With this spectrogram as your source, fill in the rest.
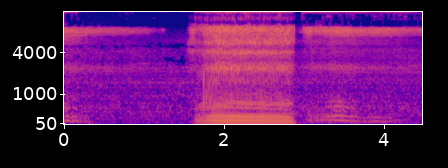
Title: Snoring Frenchie #frenchbulldoglover #frenchiemoment #frenchbulldog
